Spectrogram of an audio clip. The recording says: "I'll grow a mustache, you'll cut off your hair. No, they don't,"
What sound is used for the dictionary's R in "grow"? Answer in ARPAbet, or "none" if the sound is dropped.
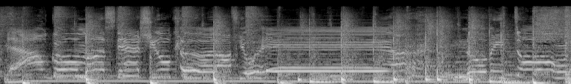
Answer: none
